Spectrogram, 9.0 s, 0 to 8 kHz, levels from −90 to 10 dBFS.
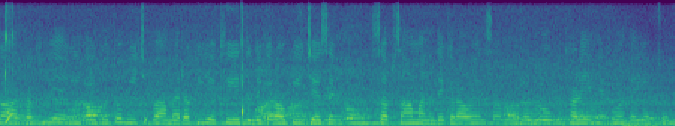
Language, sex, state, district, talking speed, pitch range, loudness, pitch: Hindi, female, Bihar, Gopalganj, 235 wpm, 220-230 Hz, -19 LUFS, 225 Hz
